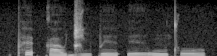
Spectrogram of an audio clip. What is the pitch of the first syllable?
high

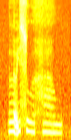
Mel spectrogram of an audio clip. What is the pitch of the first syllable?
rising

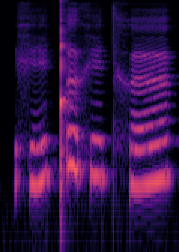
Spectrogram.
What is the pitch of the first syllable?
rising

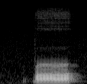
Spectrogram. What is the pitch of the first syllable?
low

